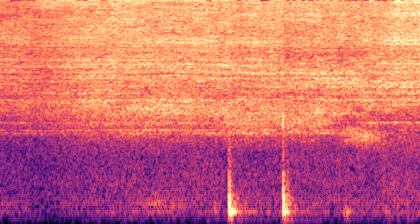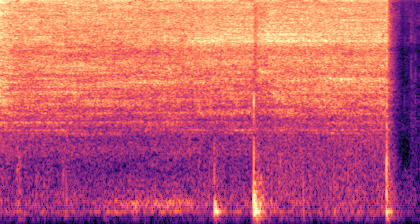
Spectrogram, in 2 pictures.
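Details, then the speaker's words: Lawn mower tire being inflated after a failed patch: steady loud hiss of escaping air with sharp pops; the bead isn't seating because the valve stem was sticking out. "While I still got that on there, I know the bead is not going to probably want to seat because it's going to be air moving out definitely right here."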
